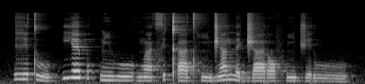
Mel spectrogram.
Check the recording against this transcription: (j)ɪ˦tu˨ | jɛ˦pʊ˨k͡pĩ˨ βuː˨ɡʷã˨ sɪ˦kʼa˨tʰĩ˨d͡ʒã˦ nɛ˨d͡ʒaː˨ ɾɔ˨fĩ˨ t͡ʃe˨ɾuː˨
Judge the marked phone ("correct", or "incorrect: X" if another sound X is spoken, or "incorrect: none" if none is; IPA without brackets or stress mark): incorrect: ɣ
